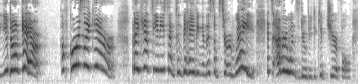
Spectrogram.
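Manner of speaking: high, loud exasperated protest; heated quarrel. A narrator's reading. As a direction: argue back, exasperated. Husband and wife quarrel.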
